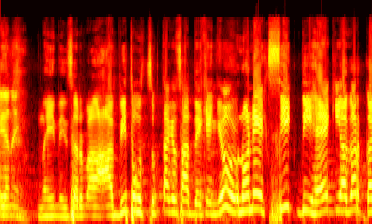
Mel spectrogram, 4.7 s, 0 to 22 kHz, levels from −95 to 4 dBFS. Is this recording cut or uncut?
cut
